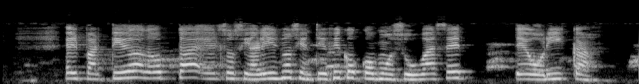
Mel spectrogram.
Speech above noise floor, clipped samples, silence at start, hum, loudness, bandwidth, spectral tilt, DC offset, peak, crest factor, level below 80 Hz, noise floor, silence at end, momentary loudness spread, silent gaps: 22 dB; under 0.1%; 0.25 s; none; -13 LUFS; 7.6 kHz; -2.5 dB/octave; under 0.1%; 0 dBFS; 14 dB; -56 dBFS; -35 dBFS; 0 s; 8 LU; none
